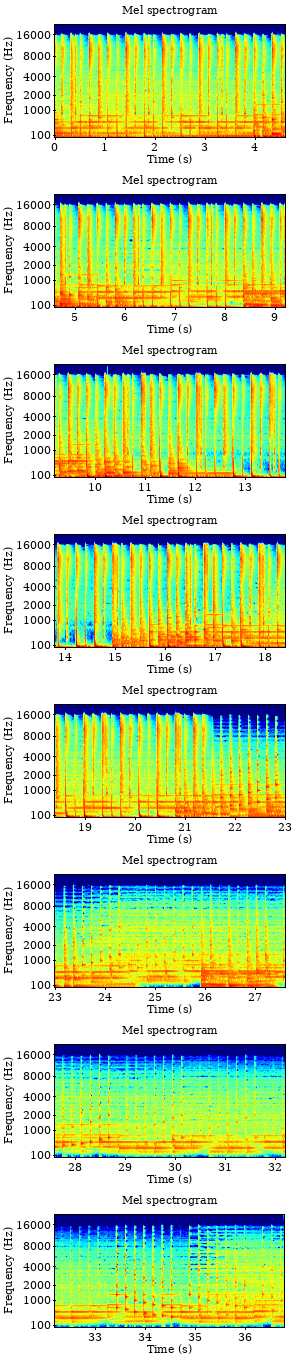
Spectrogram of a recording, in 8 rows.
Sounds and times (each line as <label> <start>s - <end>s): catchy melody 0.0s - 12.2s
Snappy beat 0.0s - 21.6s
catchy melody 15.7s - 36.7s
